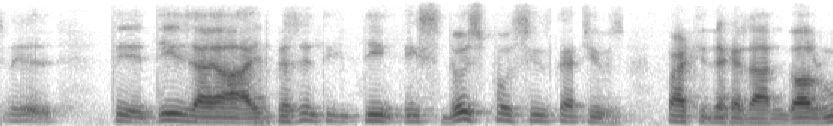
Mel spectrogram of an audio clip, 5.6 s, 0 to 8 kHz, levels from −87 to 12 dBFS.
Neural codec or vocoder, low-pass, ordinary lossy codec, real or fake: codec, 16 kHz, 0.8 kbps, ZipCodec; 7.2 kHz; Opus, 32 kbps; fake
